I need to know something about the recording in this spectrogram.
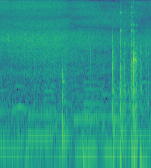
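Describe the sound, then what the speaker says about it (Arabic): Onions frying with meat in oil spiced with cumin seeds, bay leaf and cardamom, a steady close sizzle broken by several sharp scraping stirs toward the end, no speech. "وأقلب تاني لحد هي بقى ما تاخد اللون اللي انا عايزاه"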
